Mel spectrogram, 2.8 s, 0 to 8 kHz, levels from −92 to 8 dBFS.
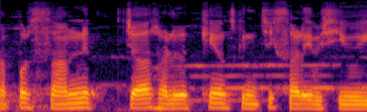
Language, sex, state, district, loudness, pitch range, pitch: Hindi, male, Uttar Pradesh, Lucknow, -16 LUFS, 115-130 Hz, 115 Hz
